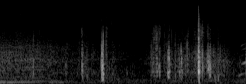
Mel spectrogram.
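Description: A few sparse handclaps from the crowd, with a sharp crack of bat on ball at the very end.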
